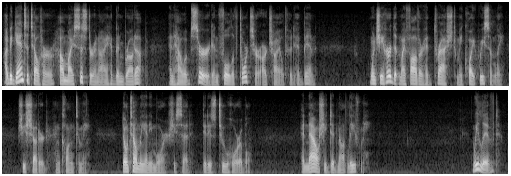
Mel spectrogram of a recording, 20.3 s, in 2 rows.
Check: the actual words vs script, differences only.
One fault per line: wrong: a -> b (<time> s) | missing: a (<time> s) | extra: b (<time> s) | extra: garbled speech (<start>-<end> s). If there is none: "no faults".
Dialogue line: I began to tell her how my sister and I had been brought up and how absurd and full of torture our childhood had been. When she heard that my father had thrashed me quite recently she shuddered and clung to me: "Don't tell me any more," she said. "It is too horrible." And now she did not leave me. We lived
no faults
